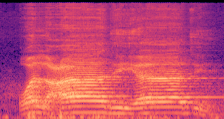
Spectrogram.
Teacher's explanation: والعادیات عین اور یا کے اوپر کھڑی زبر ہے، ایک ایک الف کے برابر کھینچ کر پڑھیں گے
